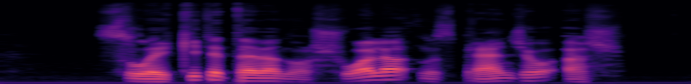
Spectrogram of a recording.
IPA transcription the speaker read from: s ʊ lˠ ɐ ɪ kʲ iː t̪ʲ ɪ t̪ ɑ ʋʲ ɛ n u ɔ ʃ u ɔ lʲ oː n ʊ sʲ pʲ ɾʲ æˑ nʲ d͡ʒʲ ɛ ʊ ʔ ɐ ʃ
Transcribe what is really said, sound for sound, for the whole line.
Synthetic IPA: s ʊ lˠ ɐ ɪ kʲ iː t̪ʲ ɪ t̪ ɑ ʋʲ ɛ n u ɔ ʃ u ɔ lʲ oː n ʊ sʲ pʲ ɾʲ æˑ nʲ d͡ʒʲ ɛ ʊ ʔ ɐ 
